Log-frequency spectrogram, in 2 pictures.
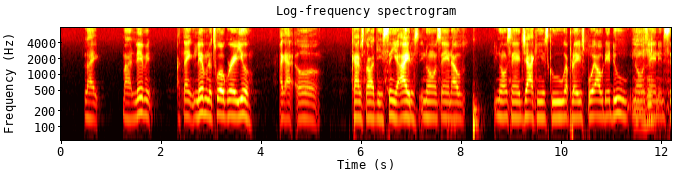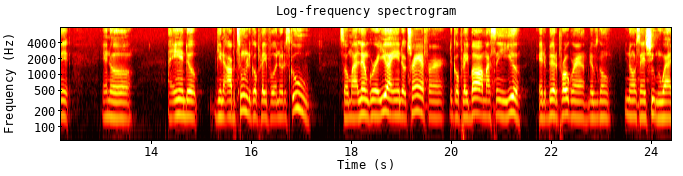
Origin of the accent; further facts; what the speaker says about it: Tuscaloosa, Alabama, United States; Tuscaloosa, Alabama.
